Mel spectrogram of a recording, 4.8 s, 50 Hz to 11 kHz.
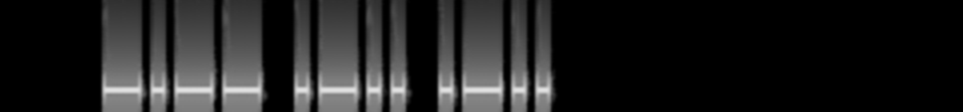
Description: Morse code, heard as a keyed tone, about 20 wpm, 700 Hz. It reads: YLL
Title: USA Call Sign Postfixes - 3 Letters 20wpm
